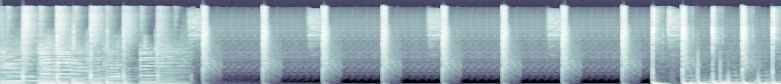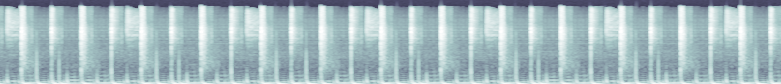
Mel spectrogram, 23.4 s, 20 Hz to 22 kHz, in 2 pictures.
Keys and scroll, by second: 7.7 super+c, 7.9 super+v, 15.0 super+c, 15.2 super+v, 19.8 super+d.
